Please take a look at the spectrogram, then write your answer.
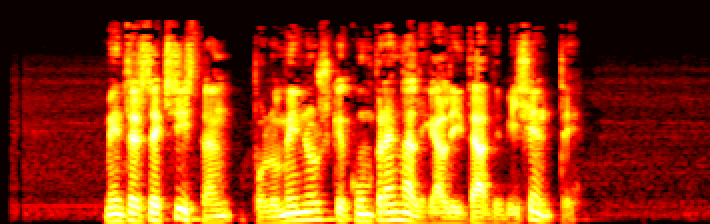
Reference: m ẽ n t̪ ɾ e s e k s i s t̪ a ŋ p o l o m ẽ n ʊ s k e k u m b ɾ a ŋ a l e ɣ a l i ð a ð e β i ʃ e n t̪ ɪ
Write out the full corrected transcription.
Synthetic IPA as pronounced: m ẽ n t̪ ɾ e s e k s i s t̪ a ŋ p o l o m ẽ n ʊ s k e k u m p ɾ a ŋ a l e ɣ a l i ð a ð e β i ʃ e n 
